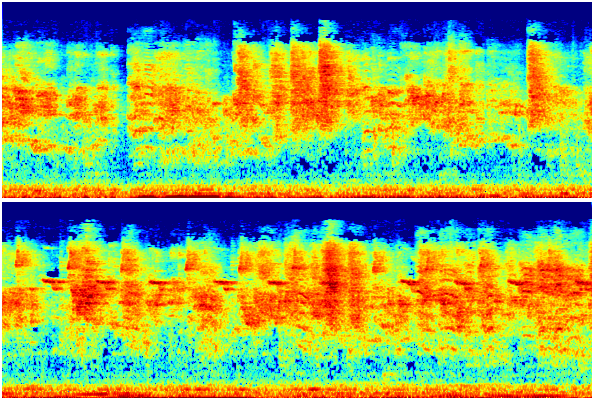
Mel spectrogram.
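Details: Zebra finches at feeding time give a dense chorus of nasal, buzzy chattering calls that overlap continuously, with short bright notes rising above the steady babble and a low hum beneath.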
